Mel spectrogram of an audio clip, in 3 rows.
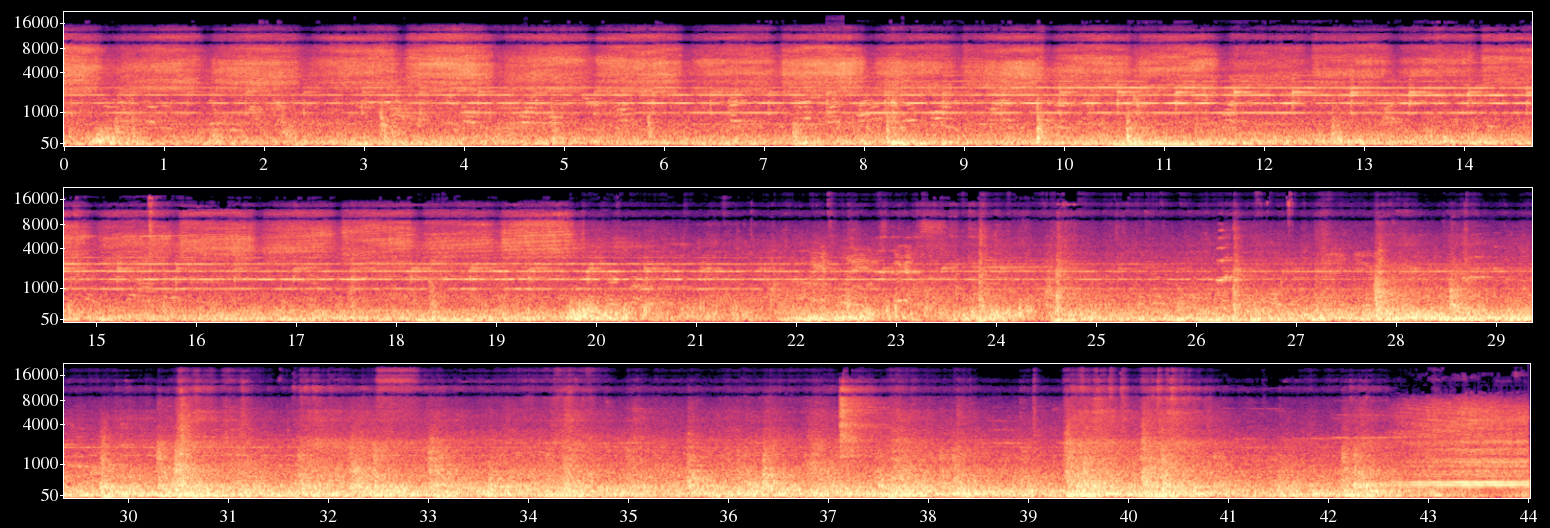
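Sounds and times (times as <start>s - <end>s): train clanks: 0.0s - 44.0s
train rumbling: 0.0s - 44.0s
steam train ringing chord: 42.6s - 44.0s.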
